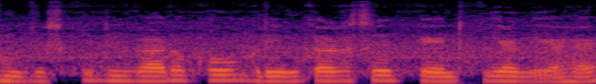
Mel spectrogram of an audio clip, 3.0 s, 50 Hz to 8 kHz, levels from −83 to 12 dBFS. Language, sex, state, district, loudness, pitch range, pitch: Hindi, male, Bihar, Darbhanga, -25 LUFS, 125-135 Hz, 130 Hz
